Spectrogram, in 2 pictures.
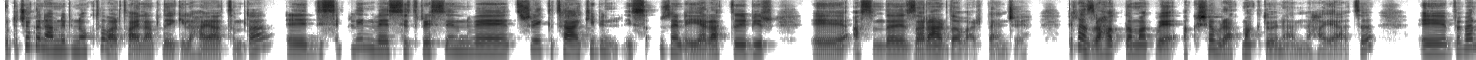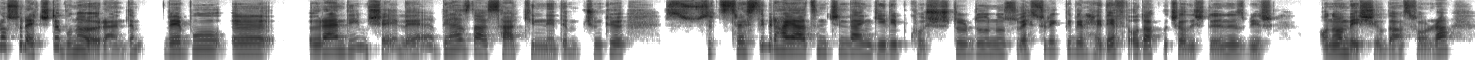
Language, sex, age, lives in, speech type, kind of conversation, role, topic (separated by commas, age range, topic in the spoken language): Turkish, female, 40-44, Portugal, conversation, podcast, guest, Hayatını kökten değiştiren bir anını anlatır mısın?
